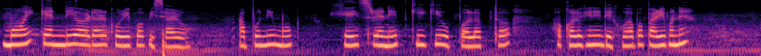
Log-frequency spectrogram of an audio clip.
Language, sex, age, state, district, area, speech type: Assamese, female, 18-30, Assam, Darrang, rural, read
